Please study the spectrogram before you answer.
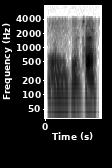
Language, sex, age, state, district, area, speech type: Malayalam, male, 18-30, Kerala, Wayanad, rural, conversation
